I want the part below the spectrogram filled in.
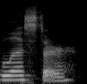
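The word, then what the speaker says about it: Leicester: Yeah, like Lester.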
